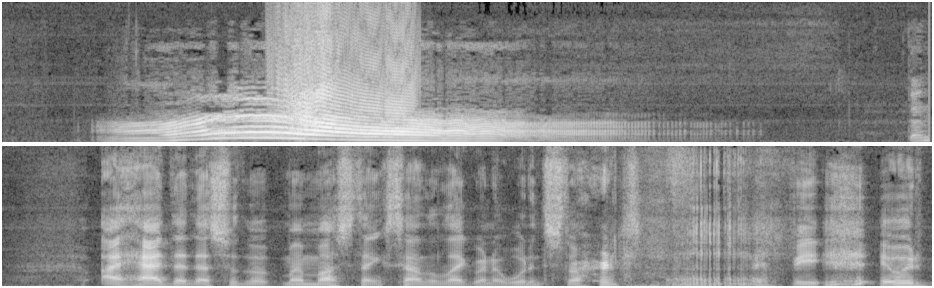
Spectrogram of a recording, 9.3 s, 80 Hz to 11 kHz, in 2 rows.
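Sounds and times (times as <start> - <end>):
person imitating a satisfied cat meow: 0.5 - 3.6
speech: 5.2 - 9.2.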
